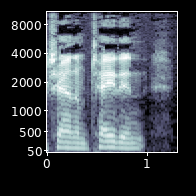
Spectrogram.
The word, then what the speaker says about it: Channing Tatum: That is a trailer for White House Down, Jamie Foxx and Channing Tatum. How do I say his name? – Channing Tatum.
